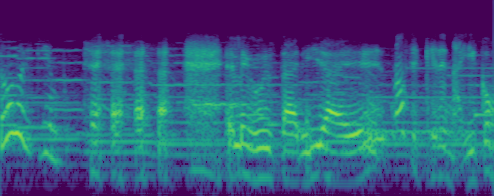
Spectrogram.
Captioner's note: chuckles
